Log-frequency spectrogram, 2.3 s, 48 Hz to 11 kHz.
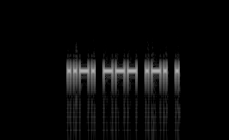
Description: Morse code, heard as a keyed tone, about 40 wpm, 700 Hz. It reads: FORE
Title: Prefixes and Suffixes 40wpm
